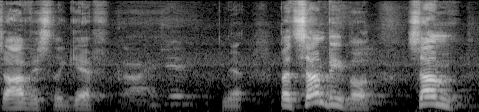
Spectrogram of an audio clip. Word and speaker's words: GIF: For example, how do you pronounce that word? It's obviously GIF.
